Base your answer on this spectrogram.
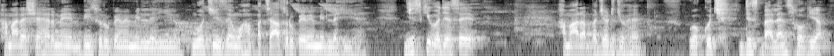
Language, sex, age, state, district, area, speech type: Urdu, male, 18-30, Delhi, North West Delhi, urban, spontaneous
